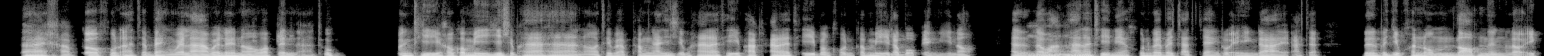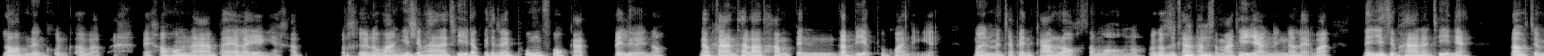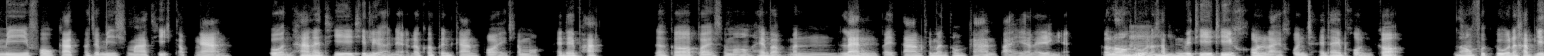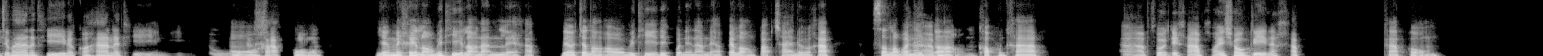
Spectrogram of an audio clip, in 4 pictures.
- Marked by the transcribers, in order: other background noise; other noise; laughing while speaking: "โอ้"
- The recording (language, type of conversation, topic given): Thai, advice, อยากฝึกสมาธิทุกวันแต่ทำไม่ได้ต่อเนื่อง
